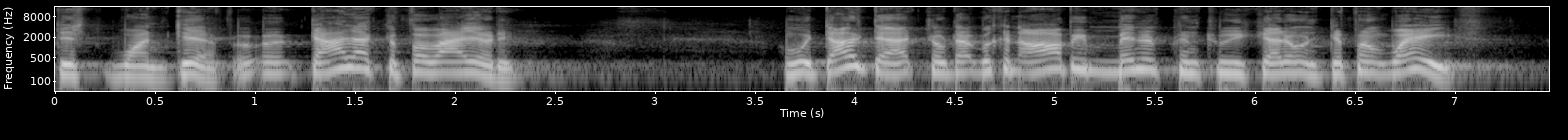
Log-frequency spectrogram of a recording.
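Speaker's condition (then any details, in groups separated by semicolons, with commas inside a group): Deafness; deaf during school years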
